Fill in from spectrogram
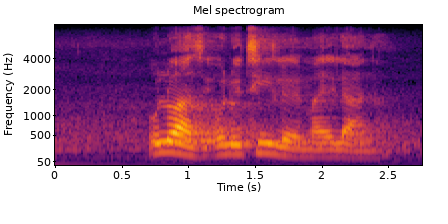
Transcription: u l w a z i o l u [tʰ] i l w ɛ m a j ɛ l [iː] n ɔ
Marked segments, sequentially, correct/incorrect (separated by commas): correct, incorrect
